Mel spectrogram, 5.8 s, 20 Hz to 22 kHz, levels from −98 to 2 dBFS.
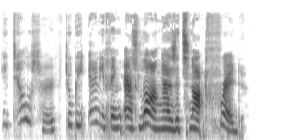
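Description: At 1.02 s, just before "to be", the microphone volume is stepped up. The level jumps by about 9 dB in one step. The call software judged the input too quiet and raised the device gain. Voice and background rise together. At 2.04 s, between "to be" and "as long as it's", it steps up again, by about 7 dB. Each jump is abrupt, not a smooth ramp.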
